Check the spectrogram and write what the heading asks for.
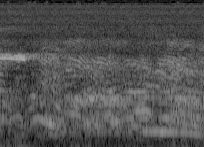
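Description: Several players shouting over one another in protest, with the end of the referee's whistle blast for a foul cutting off just after the start.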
